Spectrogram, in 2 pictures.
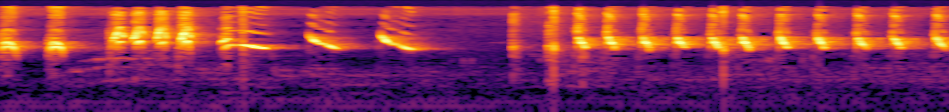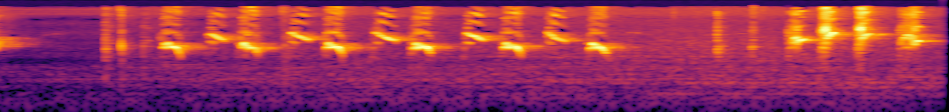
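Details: Lively greater green leafbird song for stirring other leafbirds to sing: dense rapid chirping trills, a brief gap, then a regular series of downward-sweeping whistled notes and a closing burst of high chatter.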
